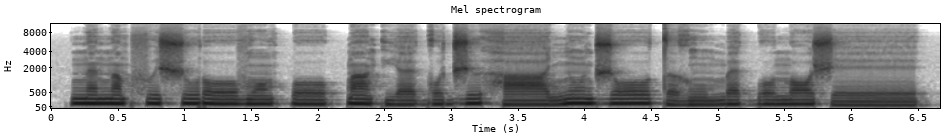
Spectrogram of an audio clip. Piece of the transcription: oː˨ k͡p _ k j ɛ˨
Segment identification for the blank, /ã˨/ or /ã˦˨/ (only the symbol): ã˦˨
